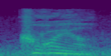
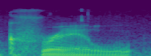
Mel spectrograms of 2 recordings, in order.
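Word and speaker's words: Krile: Croyle. Oh, that's how you pronounce it. I'm saying krill.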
